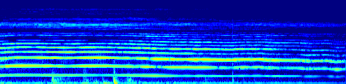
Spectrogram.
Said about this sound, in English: This dog sounds like an old guy, but it's not. It's a dog.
